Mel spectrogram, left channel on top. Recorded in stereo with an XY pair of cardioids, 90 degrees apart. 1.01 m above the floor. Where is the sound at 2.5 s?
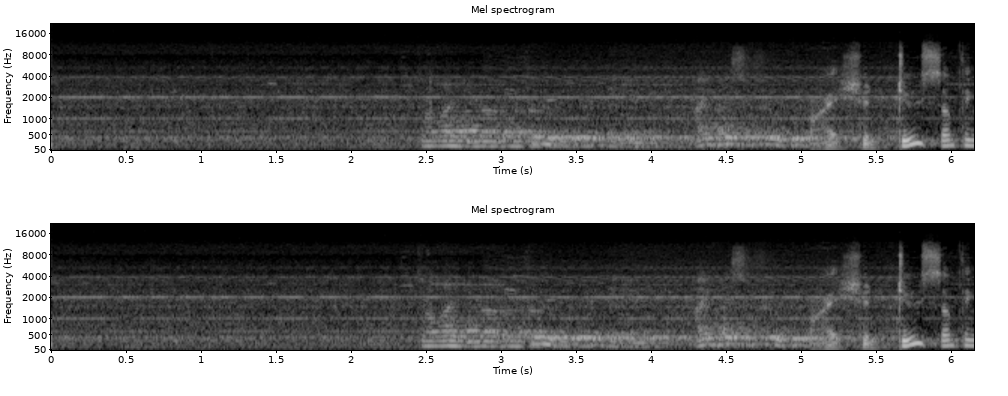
Straight ahead, 9 m; by 5.0 s 5° left, 12 m.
